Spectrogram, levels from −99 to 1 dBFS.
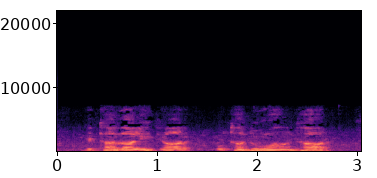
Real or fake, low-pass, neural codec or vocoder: real; 7.2 kHz; none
